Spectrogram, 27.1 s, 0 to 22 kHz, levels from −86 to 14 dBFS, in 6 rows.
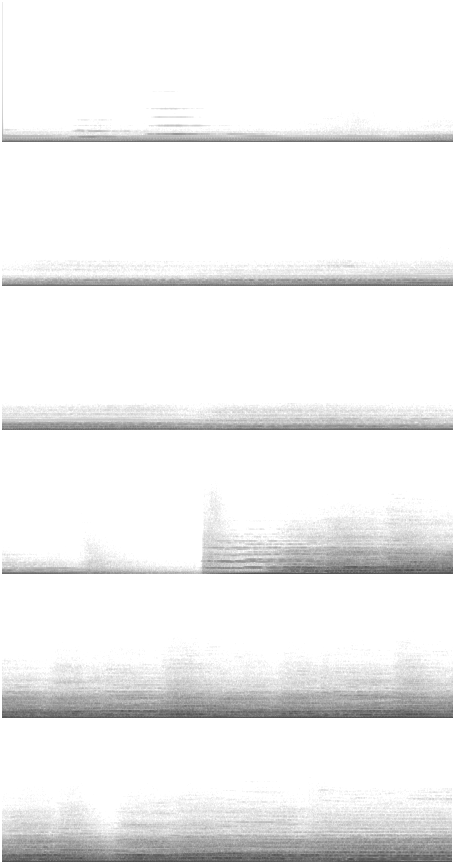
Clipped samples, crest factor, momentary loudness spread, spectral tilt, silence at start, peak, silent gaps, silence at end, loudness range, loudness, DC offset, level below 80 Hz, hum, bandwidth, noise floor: under 0.1%; 16 dB; 16 LU; -8.5 dB/octave; 0 s; -6 dBFS; none; 0 s; 15 LU; -23 LUFS; under 0.1%; -26 dBFS; none; 5.6 kHz; -56 dBFS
